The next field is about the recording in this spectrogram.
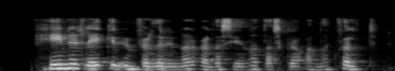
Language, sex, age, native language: Icelandic, female, 50-59, Icelandic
